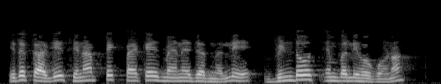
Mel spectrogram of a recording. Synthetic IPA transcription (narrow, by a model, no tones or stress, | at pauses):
id̪ɐkːaːɡisinaːp̚ʈik̚paːke̞ːd͡ʒmjaːneːd͡ʒɐɾnɐlːiʋiɳɖoːsembɐlːiɦoːɡoːɳɐ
